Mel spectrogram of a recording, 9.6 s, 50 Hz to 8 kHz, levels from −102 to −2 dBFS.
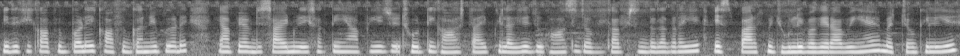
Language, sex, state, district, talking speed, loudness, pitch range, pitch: Hindi, female, Maharashtra, Chandrapur, 260 wpm, -18 LUFS, 215-230 Hz, 225 Hz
